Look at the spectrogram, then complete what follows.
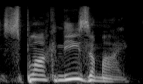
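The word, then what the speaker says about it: splanchnizomai: The Greek word right here used for felt compassion is splanknizomai. That's how you pronounce it, literally the hardest word in Greek.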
